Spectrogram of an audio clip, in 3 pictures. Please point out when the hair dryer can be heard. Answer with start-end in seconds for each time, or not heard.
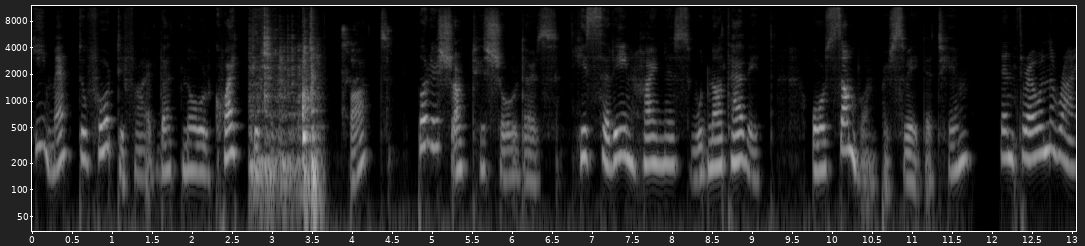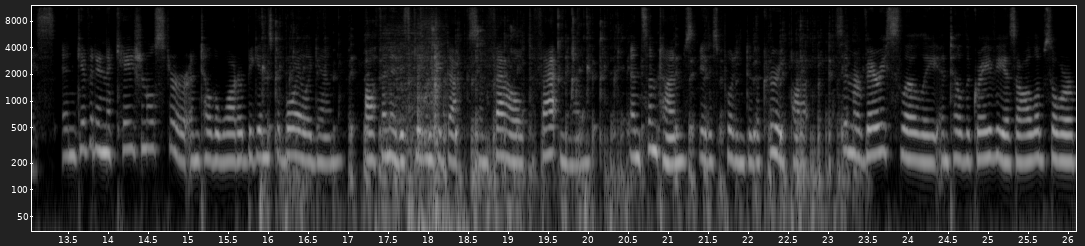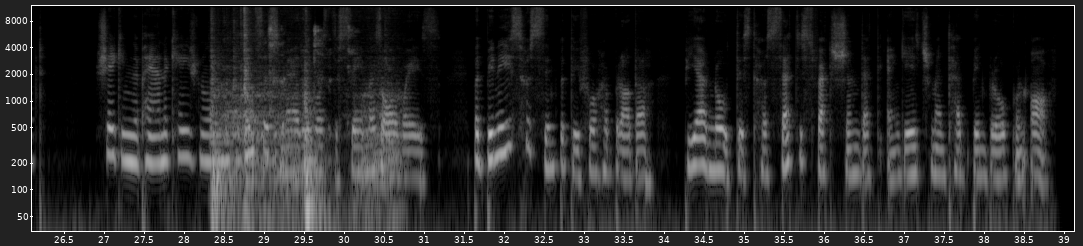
not heard.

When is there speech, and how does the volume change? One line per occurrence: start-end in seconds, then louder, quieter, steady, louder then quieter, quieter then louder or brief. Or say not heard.
0.1-38.9 steady.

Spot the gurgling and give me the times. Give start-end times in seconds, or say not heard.
15.9-23.6.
